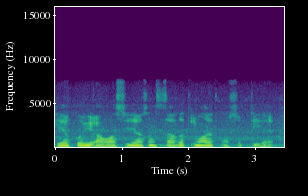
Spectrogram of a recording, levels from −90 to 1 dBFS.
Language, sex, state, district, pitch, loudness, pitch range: Hindi, male, Uttar Pradesh, Lalitpur, 125 Hz, -16 LUFS, 120-125 Hz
